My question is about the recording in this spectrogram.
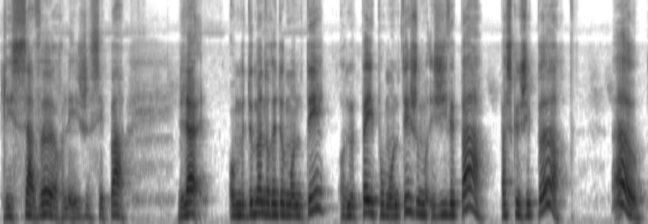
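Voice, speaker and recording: A woman's voice: fairly low pitch, lively intonation, slow pace. Indignant older woman ranting. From France. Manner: indignant, exclaiming, repetitive. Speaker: vlogger. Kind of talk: angry rant to camera.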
